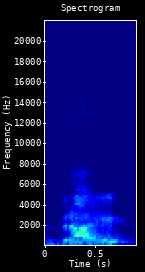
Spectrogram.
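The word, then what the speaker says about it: drei: three is called now if you pay close attention to the r of the dry then you will understand that we are pronouncing it differently we are not pronouncing it as instead we are pronouncing it as Germans pronounce R differently to learn how to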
